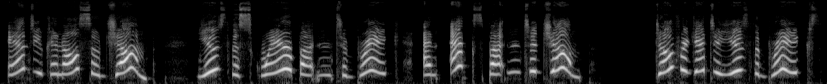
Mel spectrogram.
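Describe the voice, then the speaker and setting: A woman voicing a polite, gentle little girl rabbit in a video game, speaking earnestly and helpfully. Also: very high-pitched, no echo, exaggerated voice. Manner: polite, well-mannered, earnest helper.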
